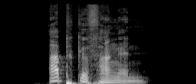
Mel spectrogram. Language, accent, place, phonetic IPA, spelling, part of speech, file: German, Germany, Berlin, [ˈapɡəˌfaŋən], abgefangen, verb, De-abgefangen.ogg
- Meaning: past participle of abfangen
